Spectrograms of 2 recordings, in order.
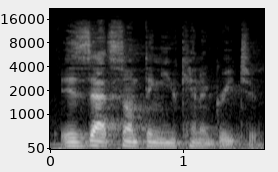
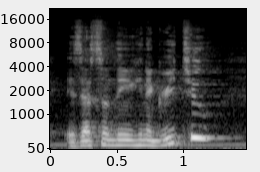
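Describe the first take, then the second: First: The pitch stays level to the end. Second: The pitch rises toward the end. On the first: The speaker sounds confident and authoritative. The speaker calls it right. "See how my my tone stays the same way" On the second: The speaker lacks confidence. The speaker calls it wrong. "than if you say"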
